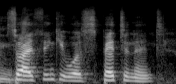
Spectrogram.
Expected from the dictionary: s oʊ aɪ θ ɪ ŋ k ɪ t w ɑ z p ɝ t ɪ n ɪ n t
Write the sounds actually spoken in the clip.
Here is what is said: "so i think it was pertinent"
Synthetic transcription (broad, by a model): s oʊ aɪ θ ɪ ŋ k ɪ t w ɑ z p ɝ t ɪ n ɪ n t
